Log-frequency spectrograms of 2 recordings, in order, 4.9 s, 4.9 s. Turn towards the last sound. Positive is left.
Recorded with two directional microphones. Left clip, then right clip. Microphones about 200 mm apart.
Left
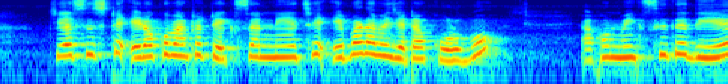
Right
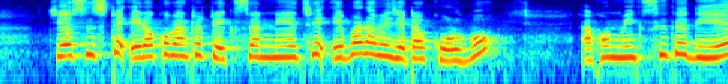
turn(degrees=-20)  # may be behind; listen again after turning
